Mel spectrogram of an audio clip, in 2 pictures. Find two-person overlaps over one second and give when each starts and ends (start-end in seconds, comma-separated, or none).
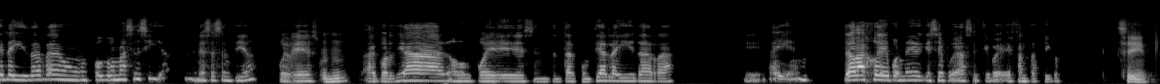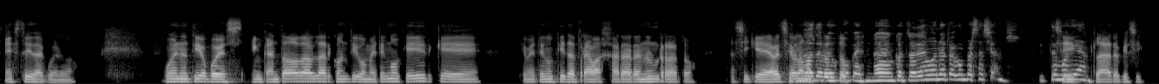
none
